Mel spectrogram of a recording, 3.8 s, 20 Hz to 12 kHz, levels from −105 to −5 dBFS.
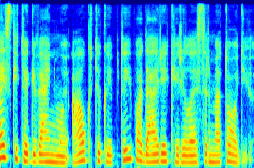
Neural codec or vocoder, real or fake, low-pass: none; real; 10.8 kHz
